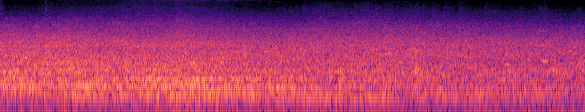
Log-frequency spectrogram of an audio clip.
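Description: Stadium crowd noise: a steady din of many voices from the rugby supporters in the stand, easing slightly toward the end.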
